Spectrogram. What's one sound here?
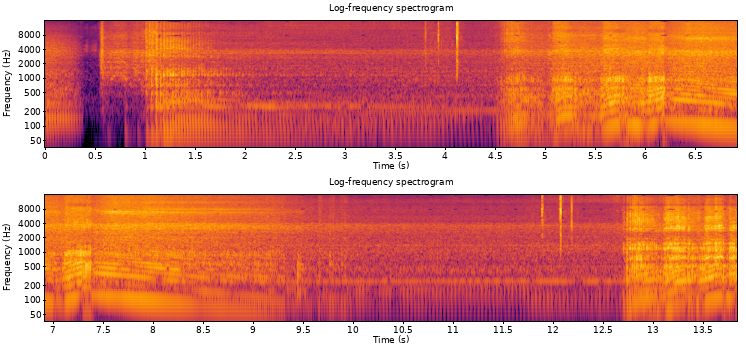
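A car engine idles with a low burble.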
